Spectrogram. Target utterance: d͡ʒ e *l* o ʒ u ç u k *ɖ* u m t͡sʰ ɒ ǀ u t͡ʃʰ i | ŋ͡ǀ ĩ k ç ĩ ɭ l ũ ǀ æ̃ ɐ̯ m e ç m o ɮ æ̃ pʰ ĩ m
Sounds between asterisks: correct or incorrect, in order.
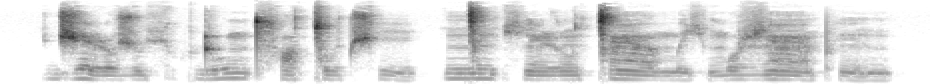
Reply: incorrect, correct

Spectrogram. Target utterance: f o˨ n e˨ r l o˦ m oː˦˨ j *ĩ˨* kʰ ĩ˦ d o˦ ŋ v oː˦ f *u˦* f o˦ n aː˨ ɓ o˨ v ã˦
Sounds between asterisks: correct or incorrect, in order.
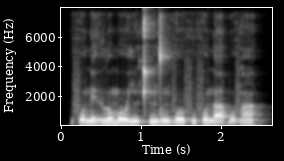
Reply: correct, correct

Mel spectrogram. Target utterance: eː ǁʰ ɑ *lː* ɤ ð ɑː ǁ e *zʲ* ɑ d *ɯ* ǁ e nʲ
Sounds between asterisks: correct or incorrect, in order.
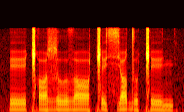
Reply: incorrect, incorrect, incorrect

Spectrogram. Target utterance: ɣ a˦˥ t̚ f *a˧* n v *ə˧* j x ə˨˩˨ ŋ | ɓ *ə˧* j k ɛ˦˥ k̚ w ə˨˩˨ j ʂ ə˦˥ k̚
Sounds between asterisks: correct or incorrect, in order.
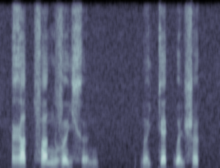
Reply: correct, correct, incorrect

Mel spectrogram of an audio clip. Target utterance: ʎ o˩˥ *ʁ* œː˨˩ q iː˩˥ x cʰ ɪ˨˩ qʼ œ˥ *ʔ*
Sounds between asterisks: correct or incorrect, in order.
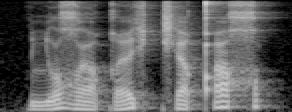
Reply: correct, incorrect

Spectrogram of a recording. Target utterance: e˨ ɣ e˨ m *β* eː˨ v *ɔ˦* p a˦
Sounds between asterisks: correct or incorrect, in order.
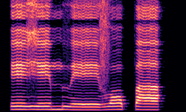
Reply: correct, correct

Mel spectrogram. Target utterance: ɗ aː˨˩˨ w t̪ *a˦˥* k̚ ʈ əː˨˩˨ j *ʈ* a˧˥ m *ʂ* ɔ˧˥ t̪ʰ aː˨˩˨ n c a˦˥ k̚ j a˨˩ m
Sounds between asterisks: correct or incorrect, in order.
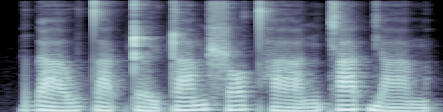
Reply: incorrect, correct, correct

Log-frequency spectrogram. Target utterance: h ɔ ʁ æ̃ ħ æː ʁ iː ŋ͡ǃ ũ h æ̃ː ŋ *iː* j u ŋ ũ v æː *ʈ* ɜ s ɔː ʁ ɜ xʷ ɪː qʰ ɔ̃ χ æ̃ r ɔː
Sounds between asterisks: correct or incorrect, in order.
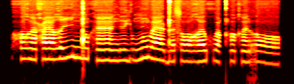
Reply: incorrect, incorrect

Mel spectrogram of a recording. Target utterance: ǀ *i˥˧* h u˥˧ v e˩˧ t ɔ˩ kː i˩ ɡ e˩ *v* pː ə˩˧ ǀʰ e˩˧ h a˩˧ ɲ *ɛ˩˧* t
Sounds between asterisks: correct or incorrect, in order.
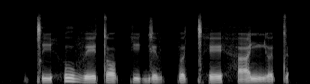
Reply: incorrect, correct, incorrect

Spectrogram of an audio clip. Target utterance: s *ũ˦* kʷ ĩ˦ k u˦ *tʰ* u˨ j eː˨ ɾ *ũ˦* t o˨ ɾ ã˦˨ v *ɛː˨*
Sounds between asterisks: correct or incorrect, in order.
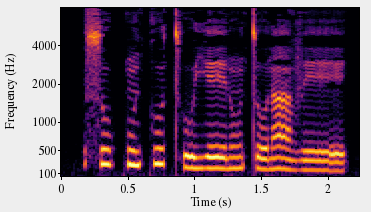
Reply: incorrect, correct, incorrect, incorrect

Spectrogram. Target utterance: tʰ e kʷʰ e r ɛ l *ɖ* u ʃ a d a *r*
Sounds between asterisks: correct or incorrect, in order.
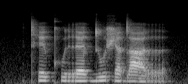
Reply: incorrect, correct

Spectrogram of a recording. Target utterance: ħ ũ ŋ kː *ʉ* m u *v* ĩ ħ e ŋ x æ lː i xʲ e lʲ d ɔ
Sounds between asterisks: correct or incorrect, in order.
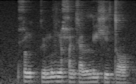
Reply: correct, correct

